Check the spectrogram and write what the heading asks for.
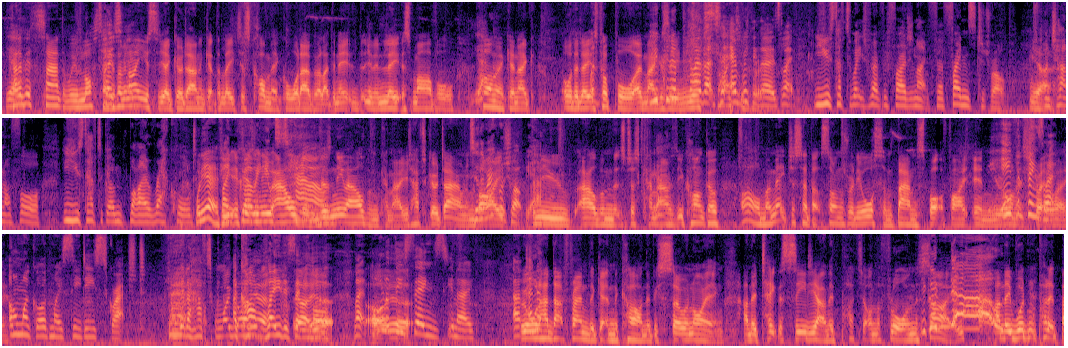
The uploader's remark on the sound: a walk around Clapham Common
